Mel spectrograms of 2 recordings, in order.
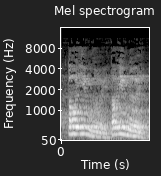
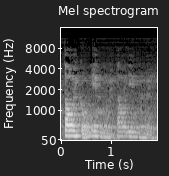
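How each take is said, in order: First: High, lifted call into the forest; retold boy's raised-voice call; calling out loudly. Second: Soft, fading forest echo; hushed imitation of an echo; echoing back. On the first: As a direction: cry it out for the woods to hear. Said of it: "la lớn lên rằng". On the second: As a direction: let the reply drift back and die away. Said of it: "cũng vang vọng là những tiếng".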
